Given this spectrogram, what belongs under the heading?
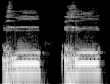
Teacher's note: Muncung itu berlaku bukan sebab huruf ra itu tebal, tetapi sebab huruf ra itu berbaris hadapan. Sebab tu bibir kita muncung. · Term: muncungkan bibir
